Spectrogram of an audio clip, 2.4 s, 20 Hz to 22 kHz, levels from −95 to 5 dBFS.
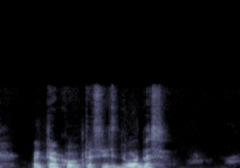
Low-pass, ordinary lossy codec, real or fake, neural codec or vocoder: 10.8 kHz; AAC, 64 kbps; fake; codec, 24 kHz, 1 kbps, SNAC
